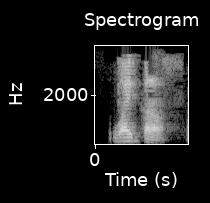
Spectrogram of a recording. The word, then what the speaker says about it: Waycross: Ok, se escribe WAYCROSS, White Cross, así se escribe.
